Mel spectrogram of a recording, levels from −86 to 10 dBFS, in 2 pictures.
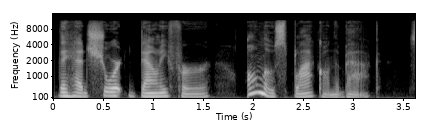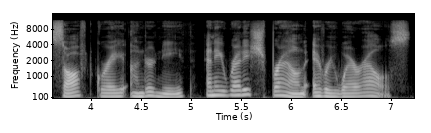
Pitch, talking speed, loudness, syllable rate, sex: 145 Hz, 160 wpm, -19 LUFS, 4.7 syllables/s, female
